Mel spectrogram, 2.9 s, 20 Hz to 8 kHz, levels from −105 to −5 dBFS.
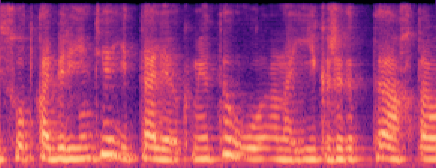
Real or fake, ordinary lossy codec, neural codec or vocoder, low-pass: fake; none; vocoder, 24 kHz, 100 mel bands, Vocos; 7.2 kHz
